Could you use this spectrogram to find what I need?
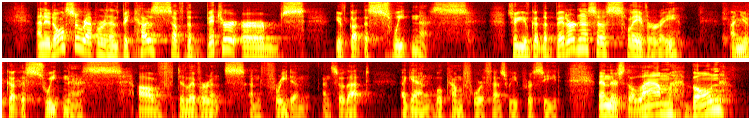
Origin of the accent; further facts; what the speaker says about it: Northern Ireland, United Kingdom; this is interesting because I grew up in Northern Ireland, and I grew up with, my mother was a great cook, but it was pretty plain stuff.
